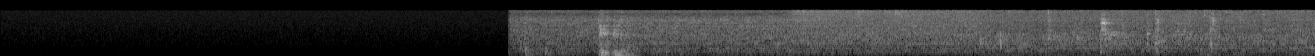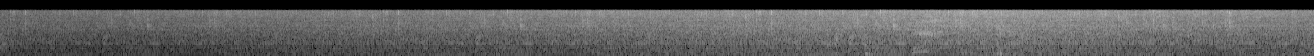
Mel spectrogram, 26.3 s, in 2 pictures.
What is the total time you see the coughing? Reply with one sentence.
You can hear the coughing for 4 seconds altogether.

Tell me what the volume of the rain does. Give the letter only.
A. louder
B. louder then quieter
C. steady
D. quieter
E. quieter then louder
A.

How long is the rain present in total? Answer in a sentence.
You can hear the rain for 21 seconds altogether.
